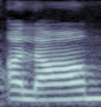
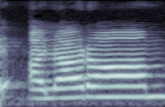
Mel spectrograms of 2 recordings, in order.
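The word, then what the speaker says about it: alarm: अब अलार्म clock जो है, बहुत सारे लोग इसे अलाराम कहते हैं, अलाराम क्लॉक। तो मैं आपको बताते जाऊँ दोस्तों, आर इसकी स्पेलिंग में ज़रूर है, लेकिन ये चुपचाप बैठने वाला आर है। ऐसे शब्दों को, ऐसे अक्षरों को, जैसे यहाँ पे आर है अलार्म क्लॉक में, तो आर को कहा जाता है साइलेंट। यानी कि ये लिखा ज़रूर गया है लेकिन ये बोलेगा नहीं, ये वाला आर चुपचाप बैठा रहेगा, इसे साइलेंट रहना है जी।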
